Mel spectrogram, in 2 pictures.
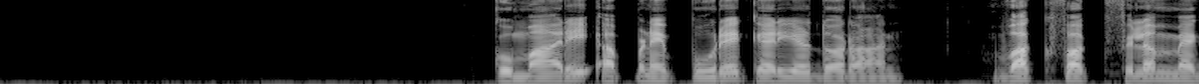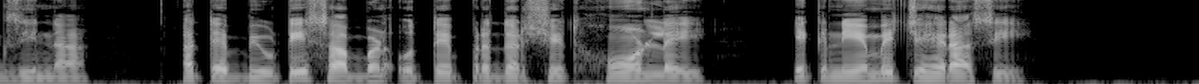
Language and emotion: Punjabi, neutral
